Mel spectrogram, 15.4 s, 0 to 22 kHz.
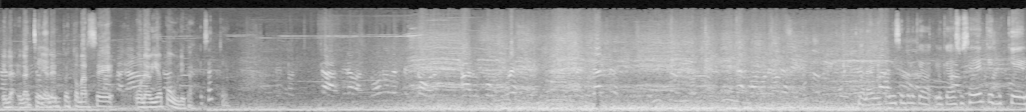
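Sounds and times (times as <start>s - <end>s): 
speech: 0.0s - 3.8s, 13.3s - 15.3s
crowd murmuring: 0.0s - 15.3s
heavy police water cannon truck engine drone in Santiago: 0.0s - 15.3s
voices calling out: 0.0s - 15.3s.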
